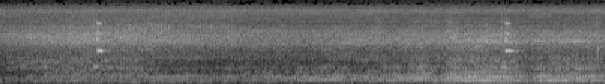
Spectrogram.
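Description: Samsung front-load washing machine running a cotton wash cycle: a steady low motor hum and drum rumble that swells about four seconds in and eases slightly near the end.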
